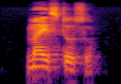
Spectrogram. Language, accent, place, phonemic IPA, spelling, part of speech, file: French, France, Lyon, /ma.ɛs.to.zo/, maestoso, adverb, LL-Q150 (fra)-maestoso.wav
- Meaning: maestoso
